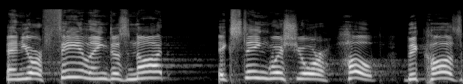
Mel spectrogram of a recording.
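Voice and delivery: high and loud, driving sermon delivery; preaching at full force. Acted. Pastor to congregation on God's sovereignty, full-force preaching. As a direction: preach it out hard to the whole room.

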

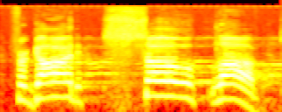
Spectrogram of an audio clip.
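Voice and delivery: "so" stretched long and weighted, slow; slow, deliberate verse, "so" emphasised; stress on so. Shown as a demonstration. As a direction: press down hard on "so". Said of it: "So is not a throwaway word".

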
